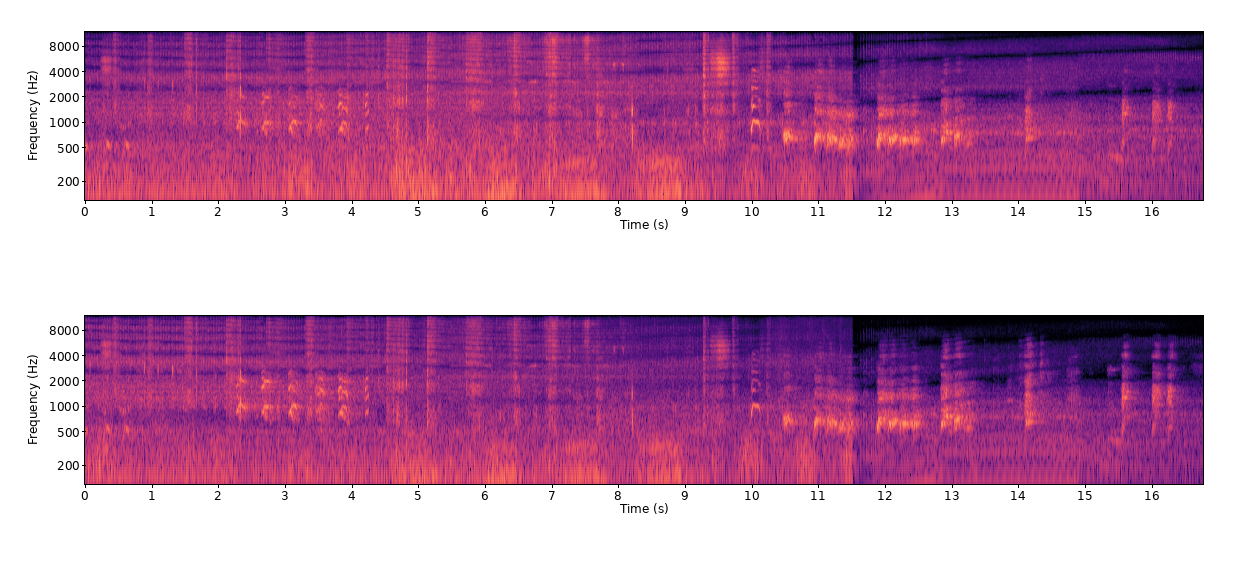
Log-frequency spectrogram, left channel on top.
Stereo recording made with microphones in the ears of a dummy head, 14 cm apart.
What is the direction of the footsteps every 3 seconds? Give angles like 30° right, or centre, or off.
10° right, centre, 30° left, 60° left, off, off.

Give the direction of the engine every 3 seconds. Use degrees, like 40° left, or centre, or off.
20° right, 10° left, 30° left, 40° left, 50° left, 60° left.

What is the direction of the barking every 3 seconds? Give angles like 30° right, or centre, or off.
50° right, 10° right, 60° left, 30° left, 40° right, 60° right.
